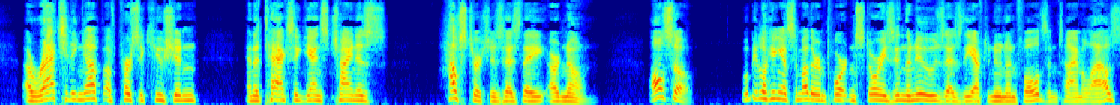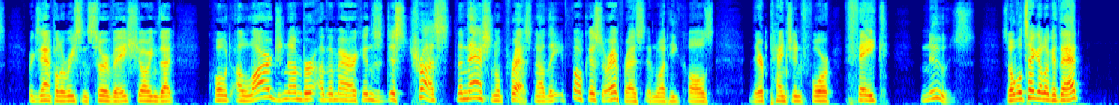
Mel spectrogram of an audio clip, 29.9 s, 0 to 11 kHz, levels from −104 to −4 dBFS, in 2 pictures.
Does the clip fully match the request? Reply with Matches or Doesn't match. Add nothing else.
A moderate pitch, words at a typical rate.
Matches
